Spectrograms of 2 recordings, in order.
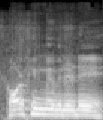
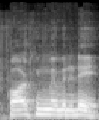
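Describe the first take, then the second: The two takes are said the same way.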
